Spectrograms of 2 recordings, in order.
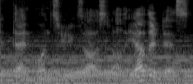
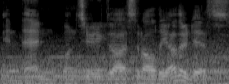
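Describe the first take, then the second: First: It runs on with no pause after "then". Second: There is a short pause after "then".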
